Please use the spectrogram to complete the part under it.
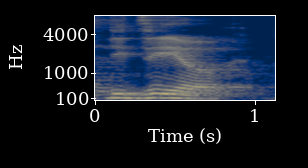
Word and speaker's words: Dizio: Uh, it's Dizio, but unless you're Italian, it's hard to pronounce.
